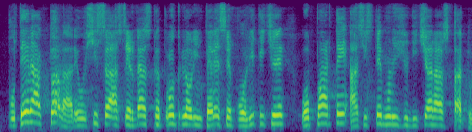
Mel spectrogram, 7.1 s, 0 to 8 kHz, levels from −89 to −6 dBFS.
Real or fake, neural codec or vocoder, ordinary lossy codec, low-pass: fake; codec, 44.1 kHz, 2.6 kbps, DAC; none; 7.2 kHz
